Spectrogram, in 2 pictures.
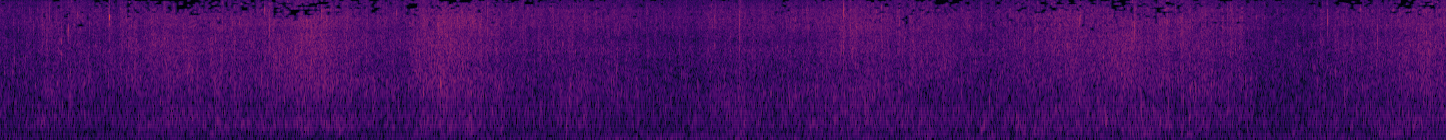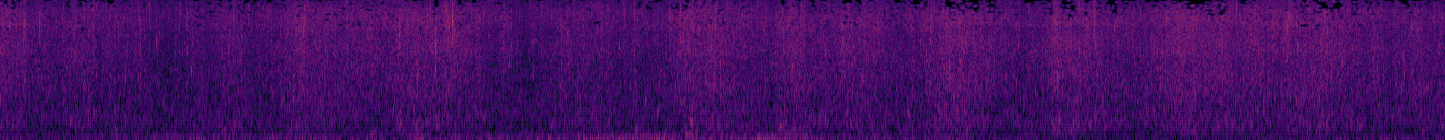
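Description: Steady rush of running water, like a stream, with a noisy hiss that swells and eases unevenly every second or two.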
